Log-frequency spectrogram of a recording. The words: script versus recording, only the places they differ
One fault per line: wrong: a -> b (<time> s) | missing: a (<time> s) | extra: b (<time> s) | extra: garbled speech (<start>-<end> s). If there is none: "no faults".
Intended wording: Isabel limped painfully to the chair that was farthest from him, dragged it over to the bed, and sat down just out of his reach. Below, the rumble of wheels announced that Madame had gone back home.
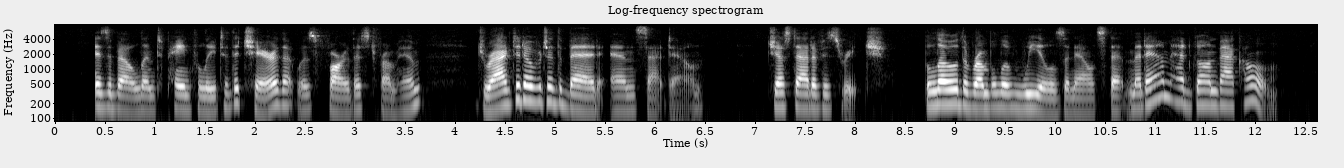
no faults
